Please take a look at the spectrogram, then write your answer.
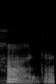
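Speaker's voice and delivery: heard said "herd", with a released d; one er vowel in heard, no ee; correct pronunciation. Shown as a demonstration. Teacher repeats heard for students, careful pronunciation. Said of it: "이렇게 읽어요".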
